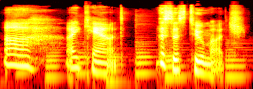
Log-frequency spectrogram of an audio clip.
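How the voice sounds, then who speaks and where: A woman plays a bold, teasing manga dub heroine with mock politeness and a challenging edge. Her voice is somewhat high and very animated, with music clearly playing behind it. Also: slow, exaggerated voice. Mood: amused. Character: bold, teasing, sharp-witted young woman exposing a liar.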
